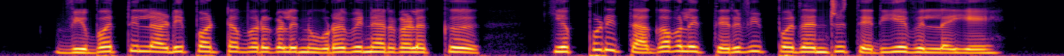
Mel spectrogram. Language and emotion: Tamil, sad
